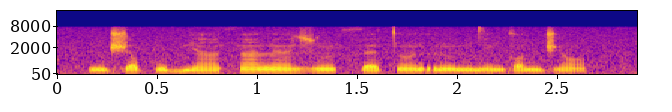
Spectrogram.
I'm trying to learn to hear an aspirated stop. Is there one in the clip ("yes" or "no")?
no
